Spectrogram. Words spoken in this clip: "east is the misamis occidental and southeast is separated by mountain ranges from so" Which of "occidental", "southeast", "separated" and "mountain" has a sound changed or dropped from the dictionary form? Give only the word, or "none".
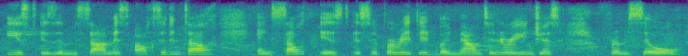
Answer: none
